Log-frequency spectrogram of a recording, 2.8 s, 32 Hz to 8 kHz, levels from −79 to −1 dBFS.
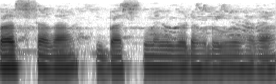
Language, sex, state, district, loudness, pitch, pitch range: Kannada, male, Karnataka, Gulbarga, -21 LUFS, 95 Hz, 95-100 Hz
